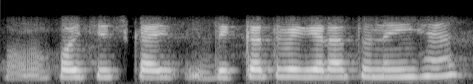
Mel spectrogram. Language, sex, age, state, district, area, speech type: Hindi, female, 18-30, Bihar, Vaishali, rural, conversation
